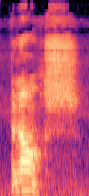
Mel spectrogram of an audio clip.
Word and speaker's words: blanche: Feminine form, blanche. Blanche. Now, did it change in how it sounds when it went from the masculine to feminine form? It sure did. Blanc, blanche. So there you go.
